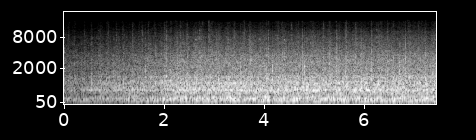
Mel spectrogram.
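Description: Dense, steady clatter of many power looms running together in a cotton weaving shed, fading in over the first two seconds and then holding loud.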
